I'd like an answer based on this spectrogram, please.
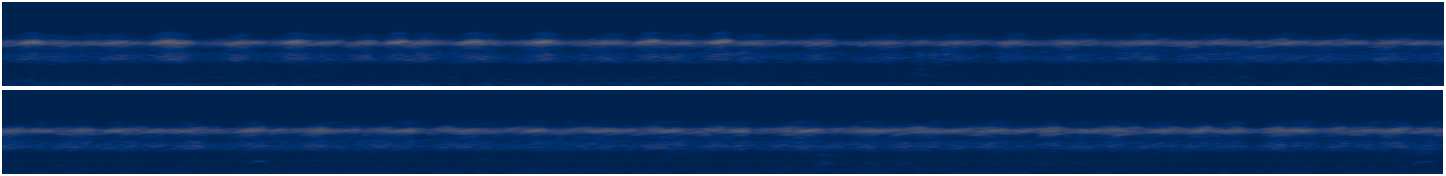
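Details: Hot summer night with frogs in full chorus, many voices croaking in quick overlapping pulses, louder and more distinct in the first few seconds, then a steady dense drone of calls.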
